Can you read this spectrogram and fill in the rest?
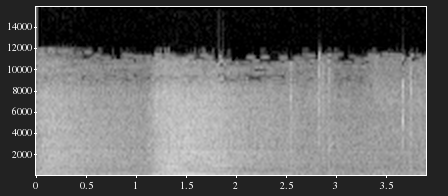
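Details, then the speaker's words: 2008 Pontiac Grand Prix with power steering leak from driver-side rack and pinion, microphone on the ground: quick smooth rev blip then even quiet run, no knocks or ticks; owner says runs like a champ for its mileage; normal running. "so we'll go ahead and start her up and put her on the ground the camera on the ground car runs like a champ for the amount of mileage on"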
